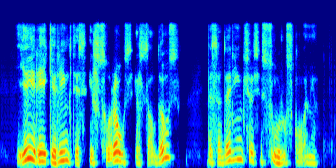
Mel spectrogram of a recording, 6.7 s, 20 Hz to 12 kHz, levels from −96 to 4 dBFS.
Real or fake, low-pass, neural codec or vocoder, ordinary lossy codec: fake; 7.2 kHz; codec, 16 kHz, 4 kbps, X-Codec, HuBERT features, trained on LibriSpeech; Opus, 64 kbps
